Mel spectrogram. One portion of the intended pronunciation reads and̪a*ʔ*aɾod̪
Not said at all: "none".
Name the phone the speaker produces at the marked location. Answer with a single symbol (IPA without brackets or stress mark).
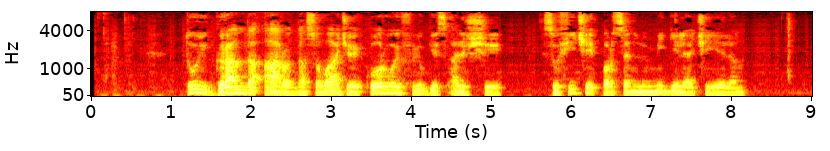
ʔ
